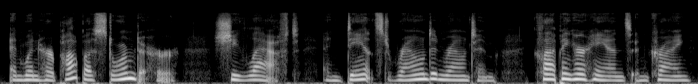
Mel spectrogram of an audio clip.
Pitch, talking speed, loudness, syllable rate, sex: 205 Hz, 170 wpm, -17 LUFS, 4.2 syllables/s, female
